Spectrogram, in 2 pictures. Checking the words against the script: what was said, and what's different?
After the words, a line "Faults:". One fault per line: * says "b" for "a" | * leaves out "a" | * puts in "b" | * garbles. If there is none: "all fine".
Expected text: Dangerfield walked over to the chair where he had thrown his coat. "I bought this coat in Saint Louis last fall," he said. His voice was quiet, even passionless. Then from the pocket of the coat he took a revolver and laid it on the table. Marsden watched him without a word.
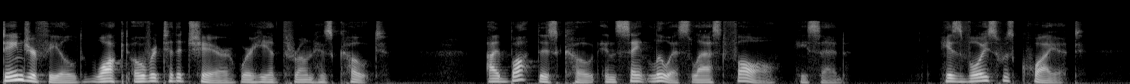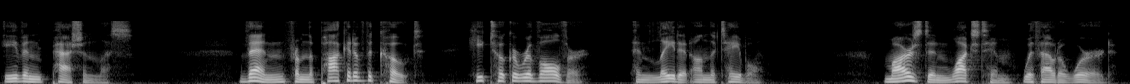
Dangerfield walked over to the chair where he had thrown his coat. "I bought this coat in Saint Louis last fall," he said. His voice was quiet, even passionless. Then from the pocket of the coat he took a revolver and laid it on the table. Marsden watched him without a word.
Faults:
all fine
